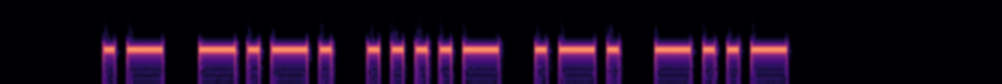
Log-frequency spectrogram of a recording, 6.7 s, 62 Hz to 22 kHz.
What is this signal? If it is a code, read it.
Morse code, heard as a keyed tone, about 15 wpm, 700 Hz. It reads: AC4RX
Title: USA Call Signs - 5 Characters - 4x Character Spacing - 15wpm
